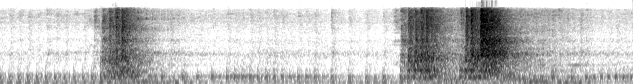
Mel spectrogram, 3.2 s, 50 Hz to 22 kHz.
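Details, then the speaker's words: Venom Thunder 125cc dirt bike, Nibbi carb with fuel enricher on, just kick-started: uneven single-cylinder putter with a couple of quick throttle blips, settling back to a steady idle; healthy idle. "Boy, this thing sounds good."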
